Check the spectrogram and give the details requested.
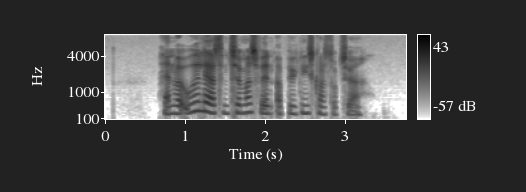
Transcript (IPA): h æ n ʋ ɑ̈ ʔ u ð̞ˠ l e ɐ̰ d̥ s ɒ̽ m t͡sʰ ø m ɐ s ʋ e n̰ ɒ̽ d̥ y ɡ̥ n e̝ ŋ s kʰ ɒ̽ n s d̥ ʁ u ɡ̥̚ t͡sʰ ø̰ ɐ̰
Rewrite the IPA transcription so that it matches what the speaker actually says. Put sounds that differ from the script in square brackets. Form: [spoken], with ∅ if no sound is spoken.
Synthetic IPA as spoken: h æ n ʋ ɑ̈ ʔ u ð̞ˠ l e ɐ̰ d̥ s ɒ̽ m t͡sʰ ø m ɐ s ʋ e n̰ ɒ̽ [b̥] y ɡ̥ n e̝ ŋ s kʰ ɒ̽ n s d̥ ʁ u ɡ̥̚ t͡sʰ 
